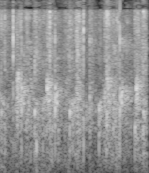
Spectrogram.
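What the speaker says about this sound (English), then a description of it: "No anthem here, just a ripple of applause." A ripple of applause at a European Union summit signing in Brussels, steady scattered clapping from a room of officials lasting a moment, fairly close and without talk over it.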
